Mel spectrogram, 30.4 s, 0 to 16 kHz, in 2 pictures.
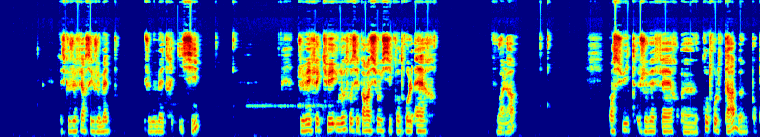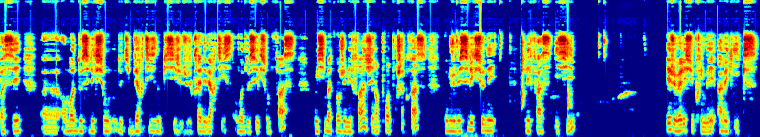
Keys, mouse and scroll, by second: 4.6-6.5 drag, 7.7 ctrl+r, 10.9-14.5 drag, 14.5 ctrl+Tab, 23.1-26.9 right drag, 25.6-27.4 shift+middle drag, 27.1 shift+right click, 29.6 x.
